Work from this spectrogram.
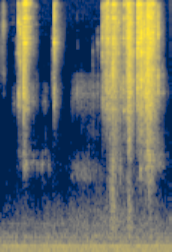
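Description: Metal keys jangle and clink in short bright bursts near a fixed motor hum, with one small chink early and a louder cluster of rattling near the end.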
